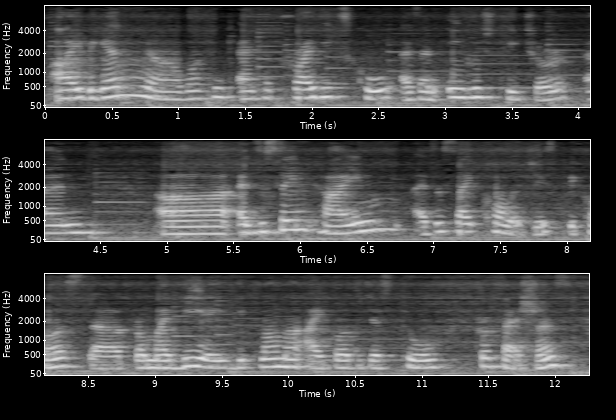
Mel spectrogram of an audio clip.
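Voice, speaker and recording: A woman in her thirties with an Armenian accent, speaking as a guest teacher on a podcast and often pausing to search for words. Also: medium pitch, mellow, lo-fi sound, faint music behind. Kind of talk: podcast interview.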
